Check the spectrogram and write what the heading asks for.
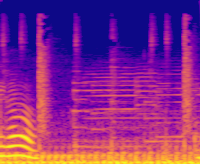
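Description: Motorcycle engine idling with a steady low rumble. A drawn-out voice over it ends about half a second in.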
